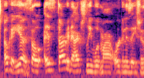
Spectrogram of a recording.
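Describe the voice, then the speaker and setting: A woman at a very fast pace, medium in pitch with fairly even intonation, over noticeable background noise. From South Florida, US. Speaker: author.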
